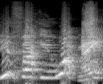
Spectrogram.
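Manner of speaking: very high, very loud, rude, shrill chicken snarl. Speaker voicing what a chicken is saying, voicing the chicken. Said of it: "So this chicken's like".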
